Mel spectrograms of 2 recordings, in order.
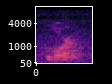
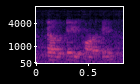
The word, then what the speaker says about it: Lara: I thought that was pronounced Lara. He's pronouncing it Laura, but the prosecutor's also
